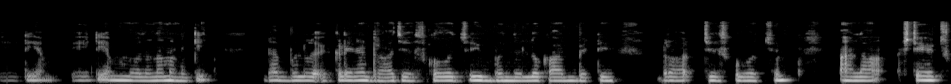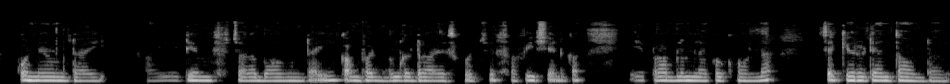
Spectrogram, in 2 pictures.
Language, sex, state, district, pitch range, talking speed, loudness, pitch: Telugu, male, Andhra Pradesh, Anantapur, 170-185 Hz, 115 wpm, -23 LUFS, 180 Hz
